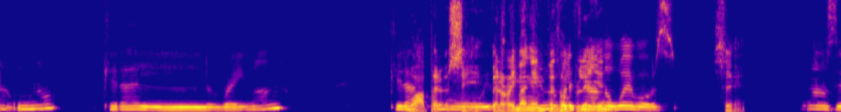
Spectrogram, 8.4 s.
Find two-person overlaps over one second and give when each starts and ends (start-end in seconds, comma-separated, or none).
4.0-6.2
